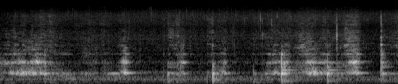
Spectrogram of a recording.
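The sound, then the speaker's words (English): Garlic, 2 teaspoons of cumin and about 1/2 teaspoon of chili powder sizzle steadily in a hot pan, a constant crackling hiss broken by several sharp scrapes and knocks of a utensil stirring them, clear, with no voices. “Let that sizzle for about a minute.”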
